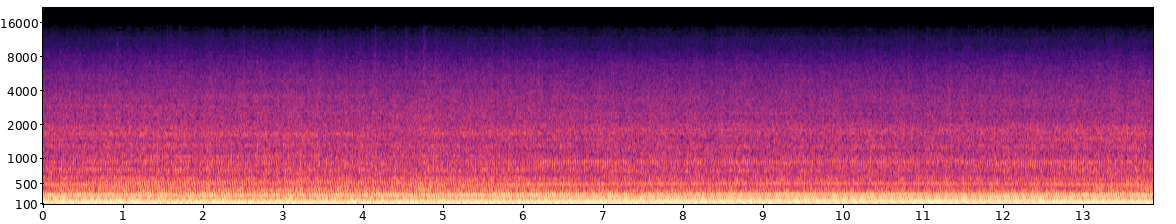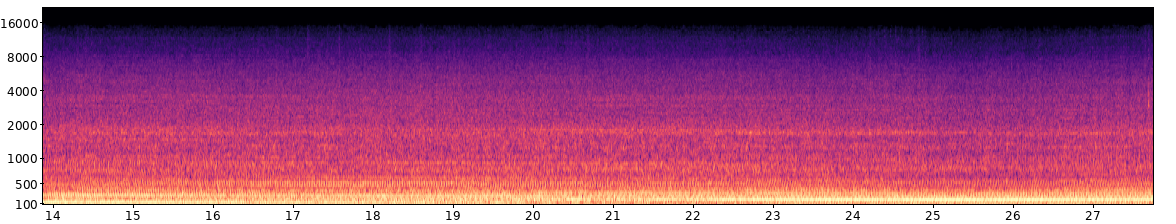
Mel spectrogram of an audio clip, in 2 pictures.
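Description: An old car's engine heard from inside the cabin, pulling steadily under load in third gear up a steep hill. The note holds even and creeps slightly higher over the last several seconds, with road noise underneath.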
